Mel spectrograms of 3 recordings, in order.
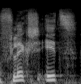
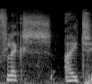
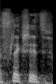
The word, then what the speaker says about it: FlexIt: Medeoprichter van FlexIt. Zeg ik dat goed? Of is het Flex IT? – Nee, het is FlexIt.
